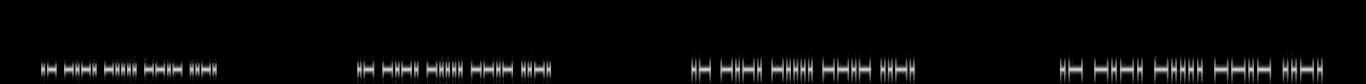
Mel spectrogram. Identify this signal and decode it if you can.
Morse code, heard as a keyed tone, about 33 wpm, 700 Hz. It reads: AC6QF AC6QF AC6QF AC6QF
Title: Speed Racing - USA 2x2 Call Signs 28wpm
